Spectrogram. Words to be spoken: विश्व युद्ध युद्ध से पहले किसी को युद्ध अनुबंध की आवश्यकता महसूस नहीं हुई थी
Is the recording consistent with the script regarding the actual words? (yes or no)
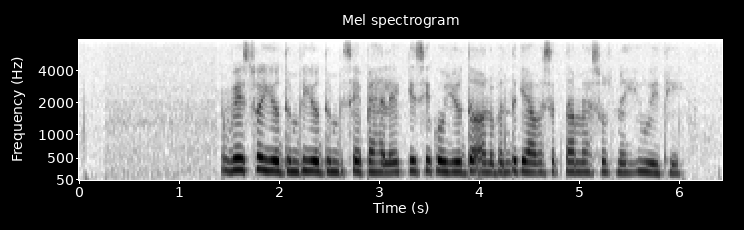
yes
